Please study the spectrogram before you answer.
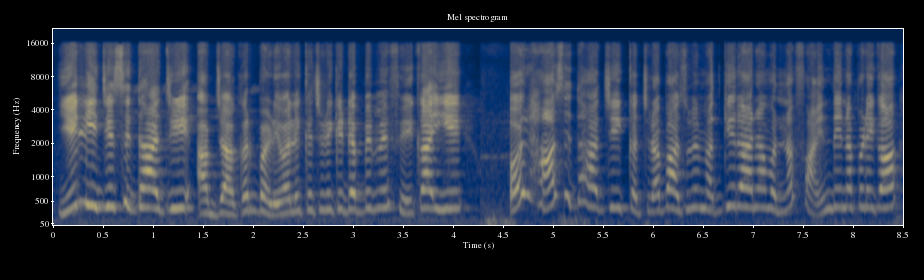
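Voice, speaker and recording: A woman's voice: extremely high pitch, normal speed, bright, forceful tone. A woman voicing a busy young housewife who chats to herself and scolds her husband in a doll story. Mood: scolding. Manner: chatty, scolding, talking to herself.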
